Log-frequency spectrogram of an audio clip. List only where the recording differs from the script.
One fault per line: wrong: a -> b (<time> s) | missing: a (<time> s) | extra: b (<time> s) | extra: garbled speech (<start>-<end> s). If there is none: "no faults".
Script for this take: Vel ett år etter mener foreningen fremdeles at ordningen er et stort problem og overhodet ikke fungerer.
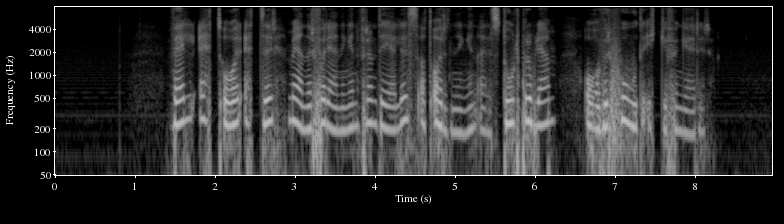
no faults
